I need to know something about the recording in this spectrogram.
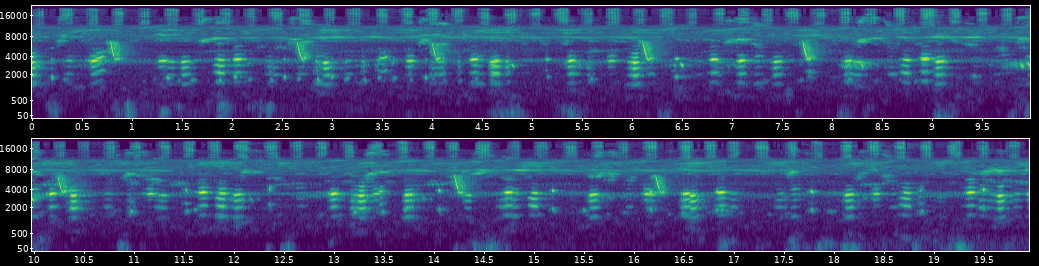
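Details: Frog chorus in a swamp in Thailand before sunset: rapid high clicks and croaks stream almost nonstop, with a falling whistled sweep repeating roughly every two seconds, a steady insect hiss and faint low thumps.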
